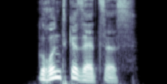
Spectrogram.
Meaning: genitive singular of Grundgesetz
- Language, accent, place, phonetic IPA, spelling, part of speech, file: German, Germany, Berlin, [ˈɡʁʊntɡəˌzɛt͡səs], Grundgesetzes, noun, De-Grundgesetzes.ogg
